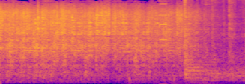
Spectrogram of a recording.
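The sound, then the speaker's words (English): A steady metallic cascade of coins pours into a counting machine, a dense, bright jingling and clattering that holds loud and continuous for a couple of seconds, with no voices. “So we're going to toss them into the machine here and begin the counting process.”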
